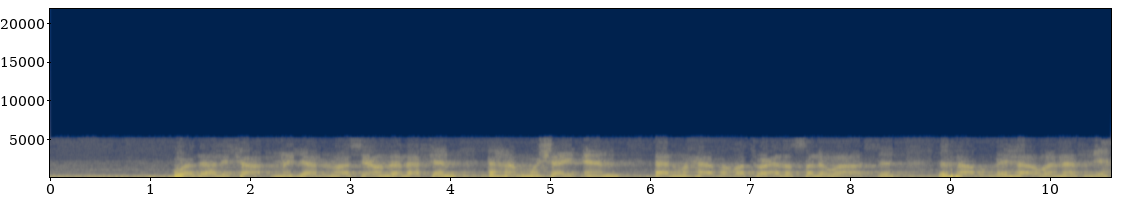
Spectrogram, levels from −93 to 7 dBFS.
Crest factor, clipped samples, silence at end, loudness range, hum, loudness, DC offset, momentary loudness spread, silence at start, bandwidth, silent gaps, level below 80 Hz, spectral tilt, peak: 18 dB; under 0.1%; 0 s; 1 LU; none; -23 LUFS; under 0.1%; 10 LU; 0 s; 5.4 kHz; none; -38 dBFS; -9.5 dB/octave; -4 dBFS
